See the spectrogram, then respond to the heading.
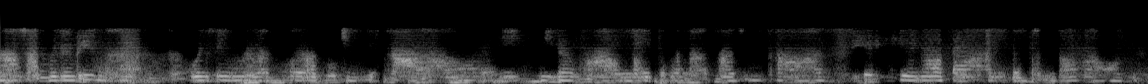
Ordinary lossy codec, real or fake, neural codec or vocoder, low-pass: none; fake; codec, 44.1 kHz, 0.9 kbps, DAC; 5.4 kHz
